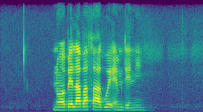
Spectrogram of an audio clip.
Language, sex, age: Swati, female, 19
